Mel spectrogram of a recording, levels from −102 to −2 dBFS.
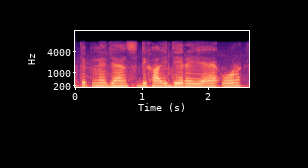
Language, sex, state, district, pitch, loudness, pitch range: Hindi, male, Uttar Pradesh, Shamli, 175 Hz, -16 LUFS, 170-180 Hz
